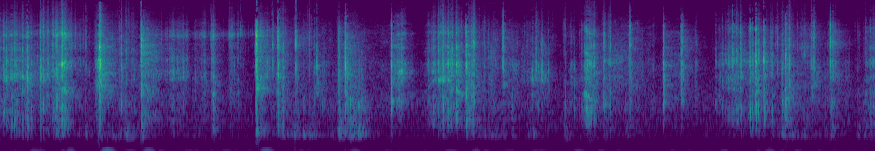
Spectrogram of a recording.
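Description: A blade tool scrapes and cuts across a small, solid, dry green bar of soap set in a shallow silver-edged dish held in both hands, with the crumbs falling onto a pile of broken soap pieces. A rapid run of short, crisp, bright scraping and crackling bursts is heard, each cutting off quickly, with no low end.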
